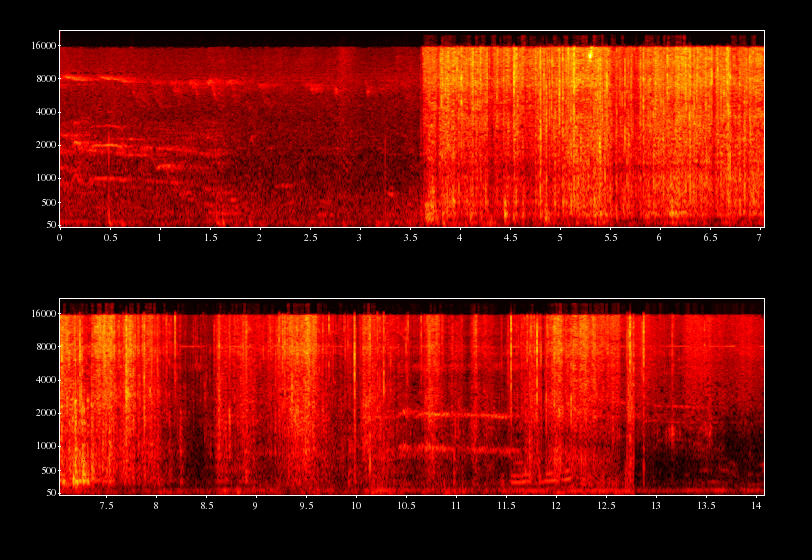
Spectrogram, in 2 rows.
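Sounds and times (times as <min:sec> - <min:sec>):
crinkling and rustling: 0:03.6 - 0:13.6.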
